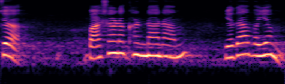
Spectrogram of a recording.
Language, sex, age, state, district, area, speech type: Sanskrit, female, 30-45, Telangana, Hyderabad, urban, spontaneous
